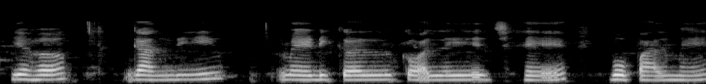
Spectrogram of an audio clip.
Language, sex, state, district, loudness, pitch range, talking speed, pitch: Hindi, female, Maharashtra, Nagpur, -17 LUFS, 210-230 Hz, 60 wpm, 220 Hz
